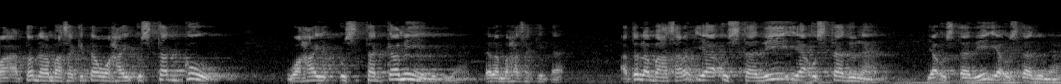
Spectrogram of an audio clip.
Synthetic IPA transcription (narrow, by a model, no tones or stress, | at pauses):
waat̪awdalambaɦasakit̪awaɦaiʔust̪ad̪̚ku | waɦaiust̪ad̪̚kamiɡit̪uɲa̰dalambaɦasakit̪a̰ | a̰t̪awdalambaɦasaːɾapjaʔust̪ad̪ijaʔust̪ad̪unajaʔust̪ad̪ijaust̪ad̪una̰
